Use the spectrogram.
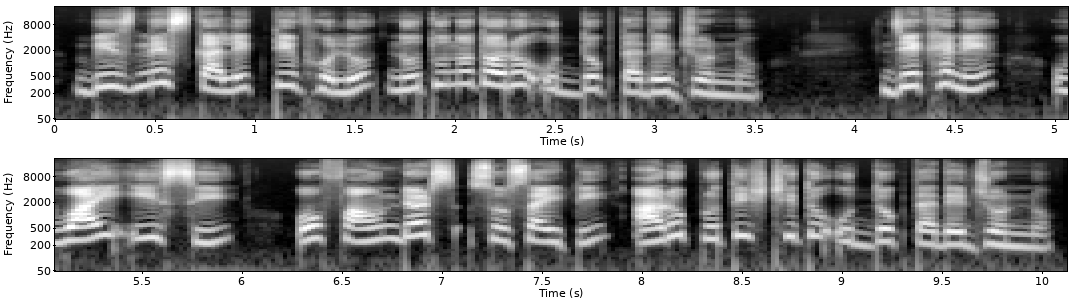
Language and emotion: Bengali, neutral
